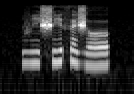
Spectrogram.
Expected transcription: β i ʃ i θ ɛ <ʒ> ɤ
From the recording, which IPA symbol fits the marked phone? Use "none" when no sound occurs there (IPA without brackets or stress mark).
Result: ʒ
